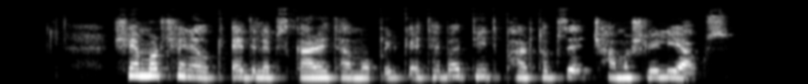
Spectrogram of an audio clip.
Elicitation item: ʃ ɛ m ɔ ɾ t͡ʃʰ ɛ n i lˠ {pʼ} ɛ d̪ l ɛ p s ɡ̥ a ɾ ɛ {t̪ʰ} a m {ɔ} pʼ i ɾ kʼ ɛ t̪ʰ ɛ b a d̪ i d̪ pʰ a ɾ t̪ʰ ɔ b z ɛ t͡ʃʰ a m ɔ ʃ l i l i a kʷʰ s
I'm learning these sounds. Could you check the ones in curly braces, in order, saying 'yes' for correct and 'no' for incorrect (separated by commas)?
no, yes, yes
